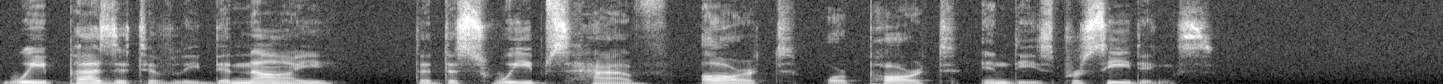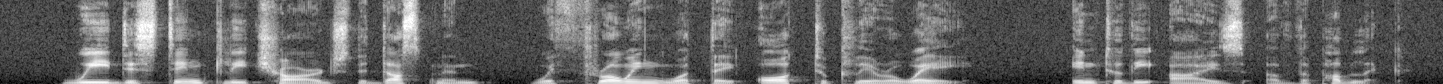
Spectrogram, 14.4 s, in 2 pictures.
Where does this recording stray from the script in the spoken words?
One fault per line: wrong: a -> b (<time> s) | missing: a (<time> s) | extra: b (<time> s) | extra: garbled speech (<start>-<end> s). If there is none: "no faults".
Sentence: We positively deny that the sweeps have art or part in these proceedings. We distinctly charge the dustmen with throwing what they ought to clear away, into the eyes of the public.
no faults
